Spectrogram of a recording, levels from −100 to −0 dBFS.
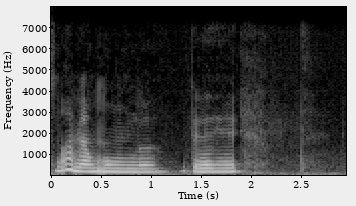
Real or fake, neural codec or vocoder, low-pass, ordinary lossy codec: fake; codec, 16 kHz, 4 kbps, FreqCodec, larger model; 7.2 kHz; none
